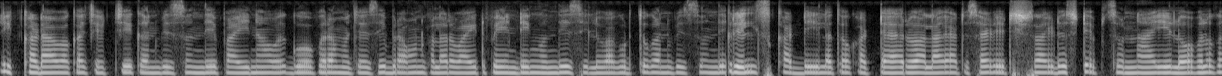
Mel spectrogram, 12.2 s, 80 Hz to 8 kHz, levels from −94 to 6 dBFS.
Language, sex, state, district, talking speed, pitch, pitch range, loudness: Telugu, female, Andhra Pradesh, Anantapur, 125 wpm, 225 Hz, 220-230 Hz, -23 LUFS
